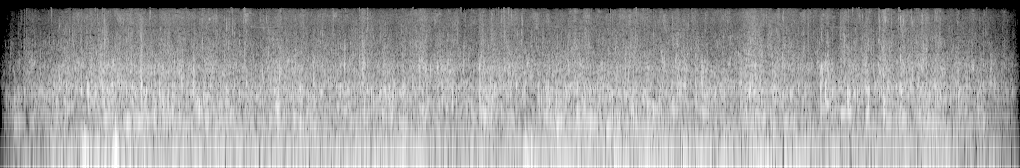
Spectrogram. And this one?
en aquest audio s'escolta l'aigua de l'estany del parc de la solidaritat
el-prat, stream, park, aigua, deltasona, water, pound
